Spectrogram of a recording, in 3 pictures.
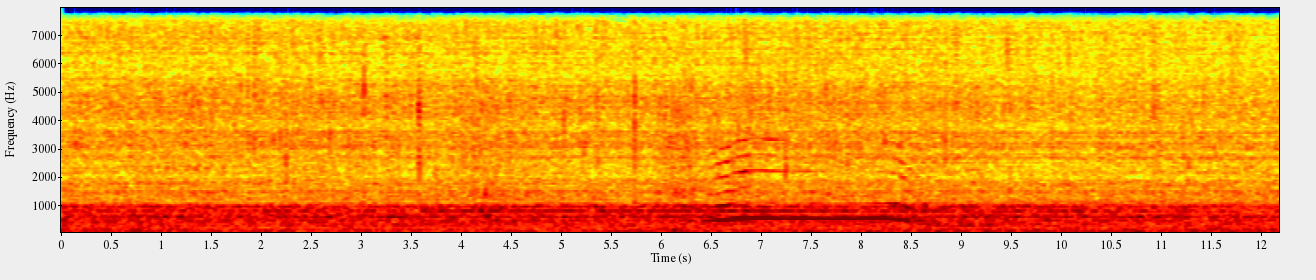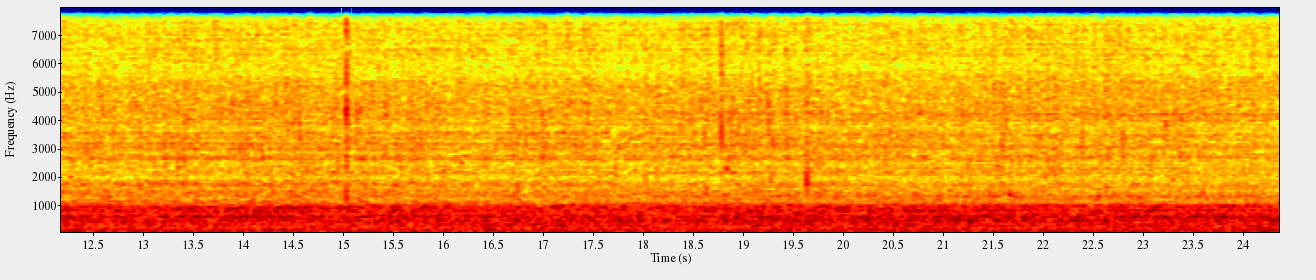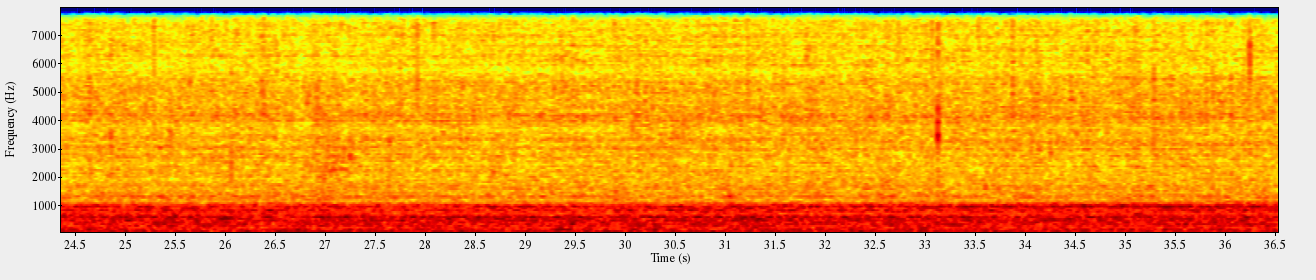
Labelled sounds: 6.5	7.3	humpback whale, 1.9 to 2.3 kHz

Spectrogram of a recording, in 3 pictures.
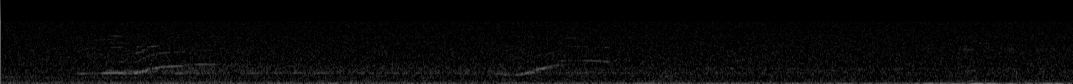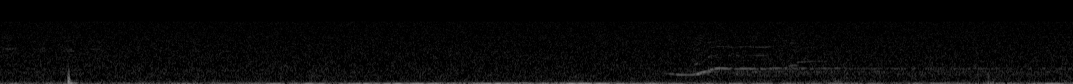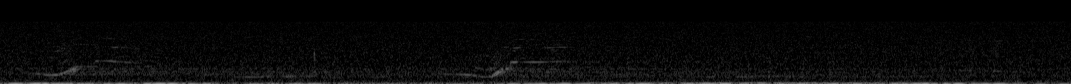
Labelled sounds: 1.5	2.2	humpback whale, 0.80 to 0.99 kHz
5.4	6.1	humpback whale, 0.80 to 1.2 kHz
17.8	18.5	humpback whale, 2.1 to 2.3 kHz
22.2	22.9	humpback whale, 0.80 to 2.3 kHz
26.7	27.2	humpback whale, 0.99 to 2.2 kHz

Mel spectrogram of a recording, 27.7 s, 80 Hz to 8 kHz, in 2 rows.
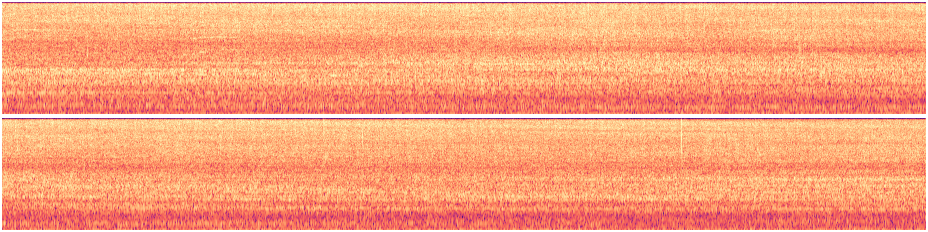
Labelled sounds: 2.8	3.7	killer whale, southern resident, K pod, call S16, 2.2 to 3.5 kHz

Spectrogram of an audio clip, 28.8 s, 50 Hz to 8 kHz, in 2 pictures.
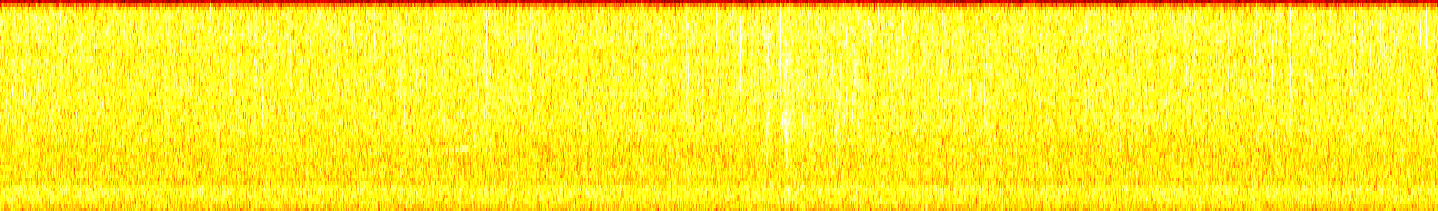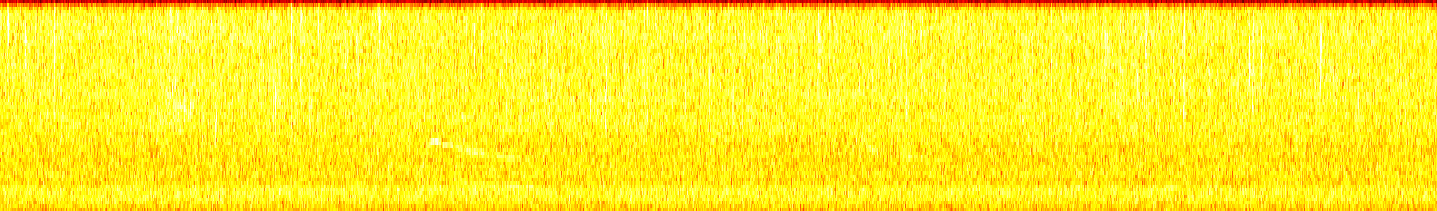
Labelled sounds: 18.7	19.3	killer whale, northern resident, A clan, AA subclan, A04 pod, 2.2 to 2.8 kHz

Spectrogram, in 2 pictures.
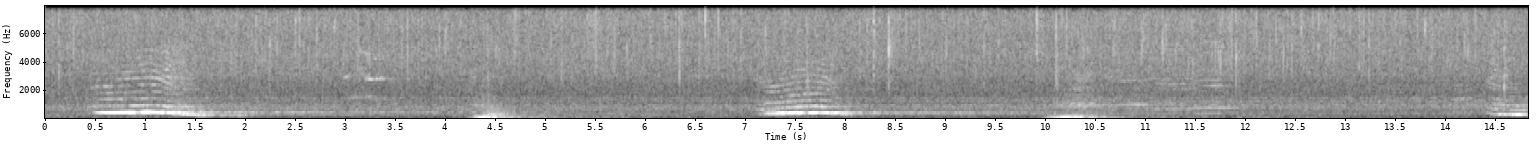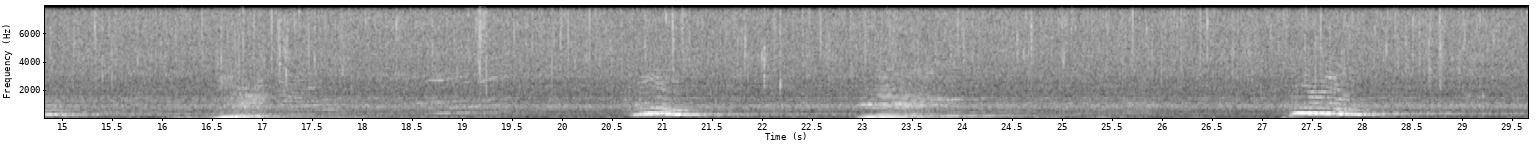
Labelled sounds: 0.4	1.5	humpback whale, 0.78 to 4.0 kHz
3.2	3.4	humpback whale, 2.7 to 3.0 kHz
7.1	7.9	humpback whale, 0.78 to 2.6 kHz
10.7	12.0	humpback whale, 0.78 to 2.8 kHz
14.4	14.8	humpback whale, 0.88 to 2.7 kHz
18.6	19.1	humpback whale, 2.6 to 3.0 kHz
23.0	24.0	humpback whale, 0.94 to 1.7 kHz
27.3	27.7	humpback whale, 1.8 to 2.4 kHz

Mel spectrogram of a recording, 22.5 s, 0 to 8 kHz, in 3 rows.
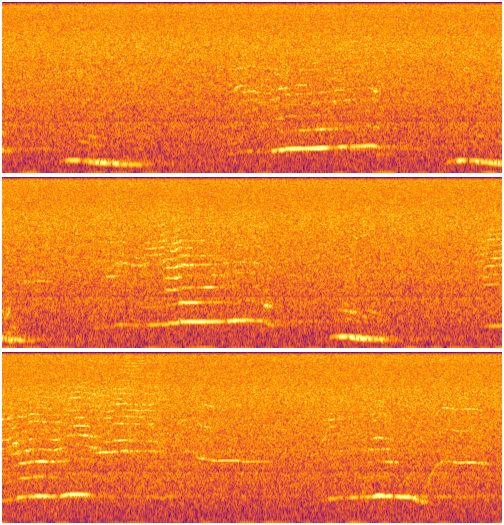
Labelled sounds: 9.9	10.7	humpback whale, 0.96 to 1.8 kHz
15.2	15.7	humpback whale, 0.93 to 1.1 kHz
16.0	16.7	humpback whale, 1.2 to 2.3 kHz
17.9	18.6	humpback whale, 0.99 to 1.2 kHz
21.8	22.1	humpback whale, 0.96 to 1.1 kHz

